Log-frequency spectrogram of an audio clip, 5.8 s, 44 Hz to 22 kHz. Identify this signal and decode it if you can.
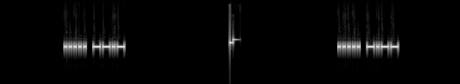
Morse code, heard as a keyed tone, about 39 wpm, 700 Hz. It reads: 5Q 5Y
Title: Single-Letter Single-Number 40wpm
